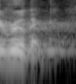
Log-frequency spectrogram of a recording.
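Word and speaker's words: Hrubec: you h-r-u-b-e-c Terry kubick the H is not pronounced Terry Rubik she did studies of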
